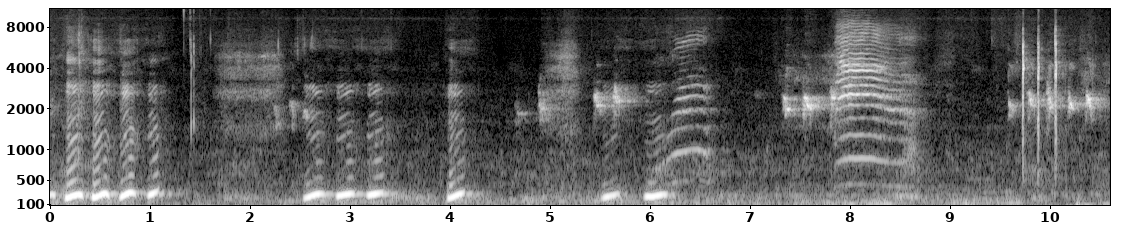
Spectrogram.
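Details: Hungry stray cats at a feeding of veg rissoles give rapid bursts of short low mews in quick runs, then a few longer wavering meows; a person talks between the calls.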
